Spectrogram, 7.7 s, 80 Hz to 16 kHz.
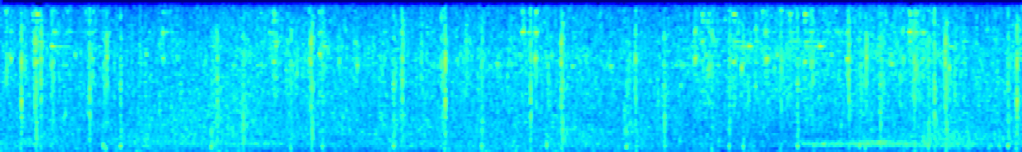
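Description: Horse hooves gallop steadily in The Witcher 3, a dense, continuous clip-clop of rapid footfalls close by, with no talk over them.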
